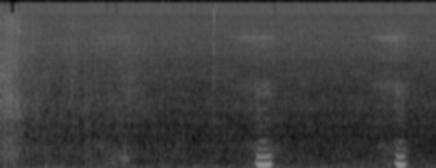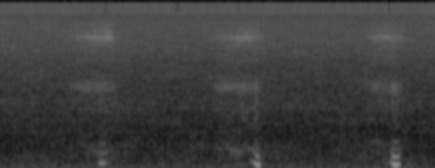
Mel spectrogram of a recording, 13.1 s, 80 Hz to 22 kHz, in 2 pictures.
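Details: Snoring of a sleeping 16-year-old pet: soft, regular snoring snorts about every two seconds, near 29 a minute, over a steady room hum.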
